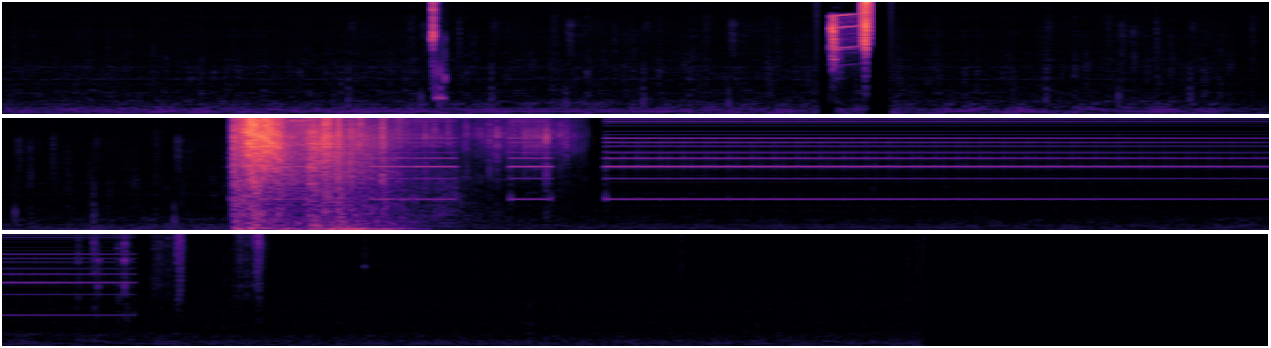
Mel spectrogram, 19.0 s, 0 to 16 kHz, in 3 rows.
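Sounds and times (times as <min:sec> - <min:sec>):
brief electronic beep: 0:07.5 - 0:13.4
high-pitched electronic beep tone: 0:08.2 - 0:13.3.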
